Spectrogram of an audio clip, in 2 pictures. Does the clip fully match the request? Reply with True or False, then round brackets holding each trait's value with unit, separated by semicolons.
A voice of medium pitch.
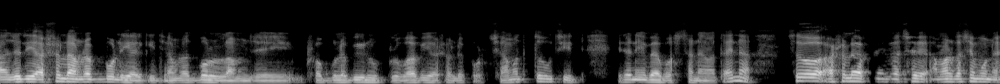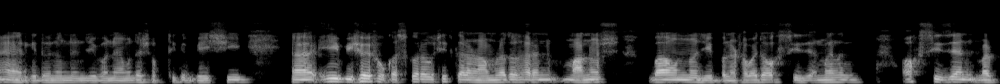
False (105 Hz)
